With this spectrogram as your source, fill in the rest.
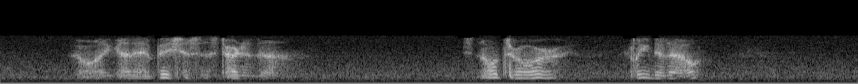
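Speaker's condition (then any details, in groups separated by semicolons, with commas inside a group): Parkinson's disease; treated by doctor in Utica; medication being changed, new batch of medicine being tried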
